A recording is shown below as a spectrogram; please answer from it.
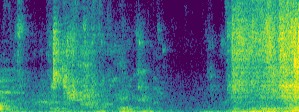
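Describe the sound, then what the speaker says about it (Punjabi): Water is poured into a cooking pot before making kheer in a village kitchen, a soft, quiet splashing stream that fades briefly and then returns as a louder gush at the end. "ਤੇ ਪਾਣੀ ਰੱਖ ਲਿਆ ਪਤੀਲੇ 'ਚ"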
